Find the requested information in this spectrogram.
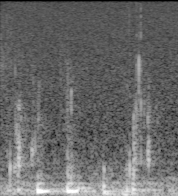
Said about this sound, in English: Sorry, I took a sip of water.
